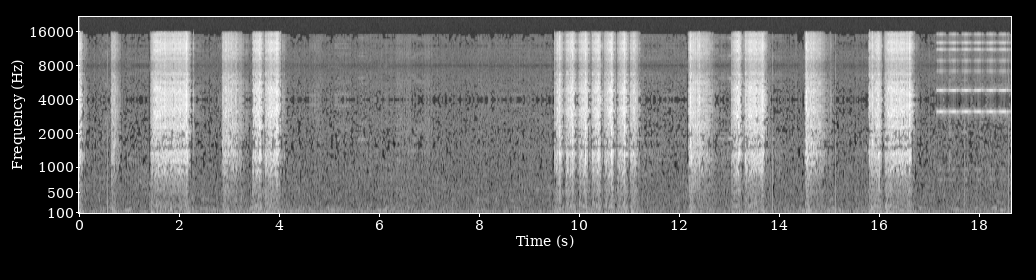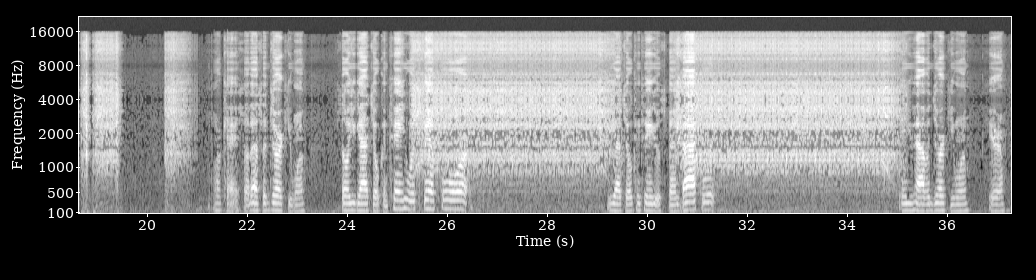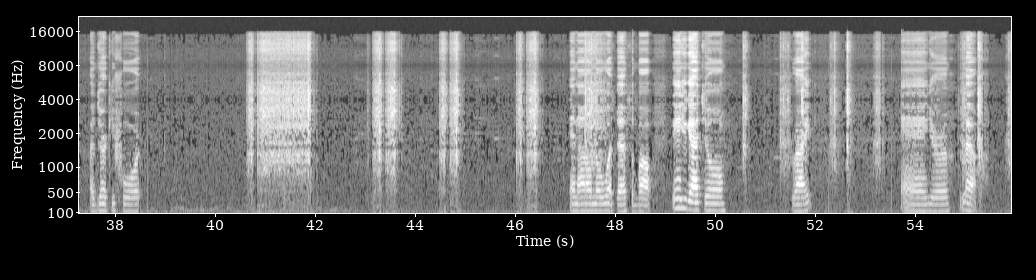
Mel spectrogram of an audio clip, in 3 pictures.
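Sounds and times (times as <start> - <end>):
toy car motor spinning wheels: 1.4 - 4.1, 9.5 - 11.2, 12.2 - 13.9, 14.5 - 15.0, 15.8 - 16.8, 18.7 - 19.6, 20.3 - 21.0, 25.2 - 29.6, 30.5 - 35.2, 40.6 - 42.0, 43.0 - 43.8, 44.5 - 45.0, 46.0 - 46.6, 47.3 - 47.9, 55.2 - 55.9.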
